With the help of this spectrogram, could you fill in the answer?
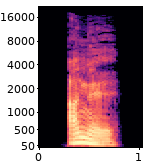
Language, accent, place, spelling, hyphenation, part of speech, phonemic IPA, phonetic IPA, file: German, Germany, Berlin, Angel, An‧gel, noun, /ˈaŋəl/, [ˈʔa.ŋl̩], De-Angel.ogg
- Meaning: 1. tackle, fishing rod (angler's tool consisting of hook (Haken), line (Schnur), and rod (Rute)) 2. fishhook 3. hinge (a jointed or flexible device that allows the pivoting of a door, window, etc.)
